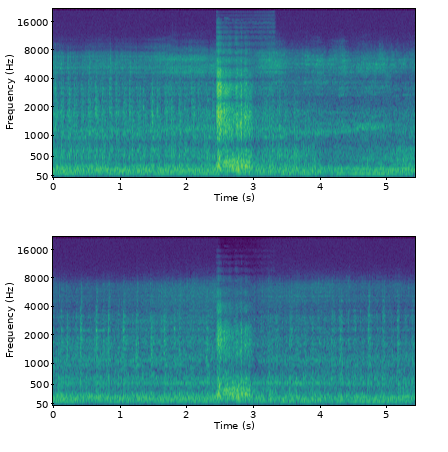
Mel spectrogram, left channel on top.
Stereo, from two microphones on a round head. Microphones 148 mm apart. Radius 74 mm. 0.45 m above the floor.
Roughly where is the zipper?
Left.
